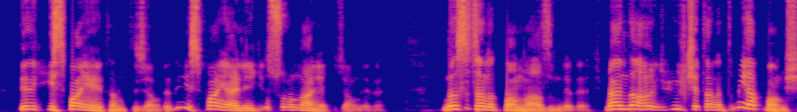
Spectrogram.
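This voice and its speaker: A man with a high pitch and a dark, mellow tone speaks at a fairly quick pace, the sound dry and close with no echo. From Turkey (Ankara, Istanbul, Izmir, Kayseri). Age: 40s. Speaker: school founder and educator. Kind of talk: interview conversation. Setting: studio.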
